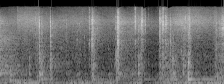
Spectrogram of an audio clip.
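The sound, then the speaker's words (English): A Betamax video cassette recorder ejects a tape with a quiet run of mechanical clicks and light clatters, spaced irregularly. “Compare ejecting a tape on the Betamax to the VHS. First, watch the Betamax.”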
